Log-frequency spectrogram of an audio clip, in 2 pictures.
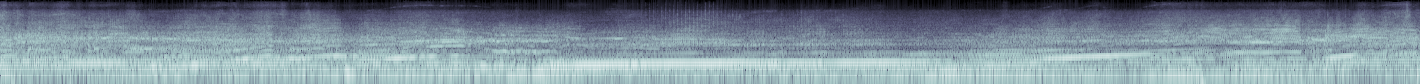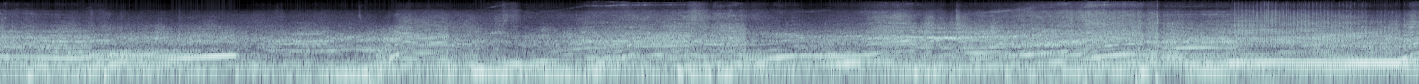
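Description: Drift cars' engines revving up and down as they slide, with tyres squealing and a constant hiss of tyre noise, the pitch of the engines rising and falling again and again.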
